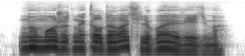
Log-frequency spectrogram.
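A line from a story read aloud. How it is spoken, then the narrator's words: Sighing. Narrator (Russian): вздохнула Гермиона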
